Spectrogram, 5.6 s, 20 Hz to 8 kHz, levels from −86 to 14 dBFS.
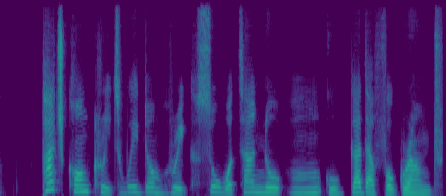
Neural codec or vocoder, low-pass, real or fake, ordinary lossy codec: codec, 16 kHz, about 1 kbps, DyCAST, with the encoder's durations; none; fake; none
